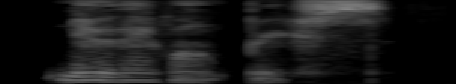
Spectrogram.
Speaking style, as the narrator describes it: Alfred whispers to him

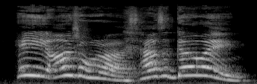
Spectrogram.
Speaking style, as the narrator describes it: shout

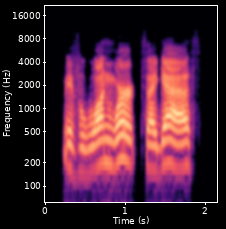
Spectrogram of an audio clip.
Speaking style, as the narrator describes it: Jason muttered

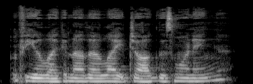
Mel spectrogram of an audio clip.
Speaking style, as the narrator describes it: said blandly

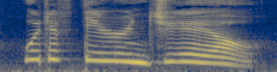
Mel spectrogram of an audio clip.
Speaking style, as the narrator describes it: Raniel said, his voice a little higher than usual

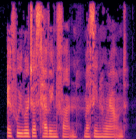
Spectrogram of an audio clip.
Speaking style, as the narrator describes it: he says

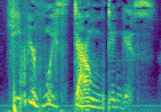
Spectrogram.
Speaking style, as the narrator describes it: Robin hisses

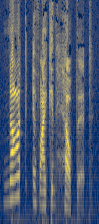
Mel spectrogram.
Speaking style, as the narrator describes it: Elizabeth said firmly

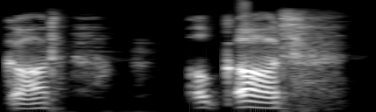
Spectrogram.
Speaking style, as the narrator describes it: Sherlock gasps

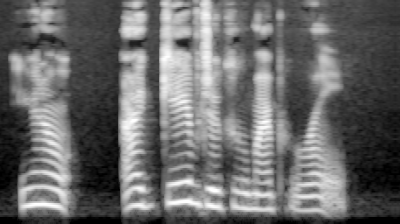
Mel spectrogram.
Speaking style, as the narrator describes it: Anakin mutters suddenly to her

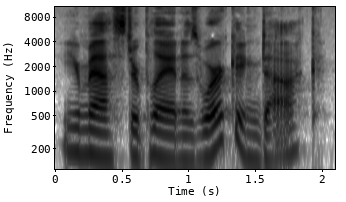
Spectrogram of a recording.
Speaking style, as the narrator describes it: Wade laughed

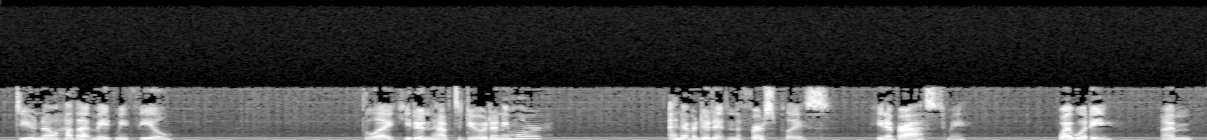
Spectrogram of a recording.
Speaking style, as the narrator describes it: he says in a too steady voice

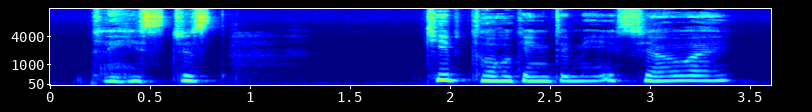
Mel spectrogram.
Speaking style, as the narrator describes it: Jiaolan says shakily

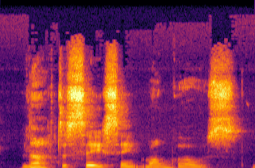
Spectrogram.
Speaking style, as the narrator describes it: Lupin said softly

